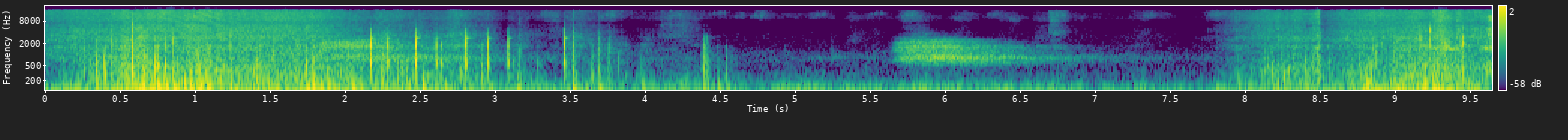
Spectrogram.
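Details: A deer gives a single harsh, drawn-out scream in dark woods at night near Frankfurt, Germany, after a run of rustling footsteps; a wild boar was possibly snuffling nearby.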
